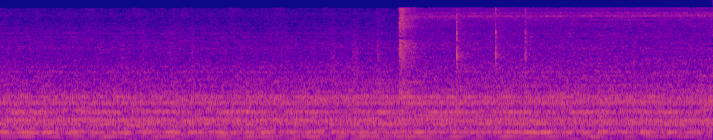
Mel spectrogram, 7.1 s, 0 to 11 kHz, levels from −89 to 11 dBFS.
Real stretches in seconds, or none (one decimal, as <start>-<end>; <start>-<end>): 4.1-5.8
